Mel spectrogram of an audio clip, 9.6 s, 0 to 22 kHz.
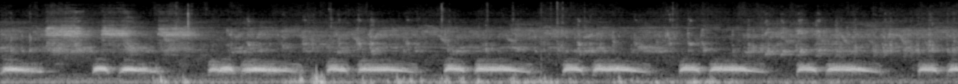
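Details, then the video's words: Spotted doves, two birds in thổ bầu voice, duel with steady mellow coos, each a clipped note then a longer falling one, repeated in a rapid chain, with low knocks and faint twittering in the background. "Tiếng chim cu gáy giọng thổ bầu. 2 con giọng thổ bầu solo với nhau"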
